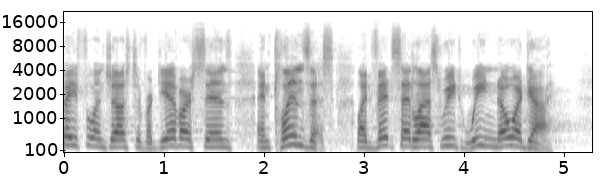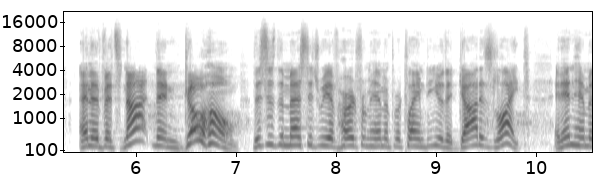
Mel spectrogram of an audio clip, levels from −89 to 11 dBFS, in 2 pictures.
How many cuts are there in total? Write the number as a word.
two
